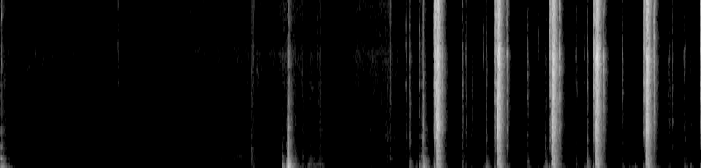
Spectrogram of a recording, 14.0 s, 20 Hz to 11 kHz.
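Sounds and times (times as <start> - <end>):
brad nailer firing: 8.6 - 9.0, 9.9 - 10.2, 11.0 - 12.2, 12.9 - 13.2.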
